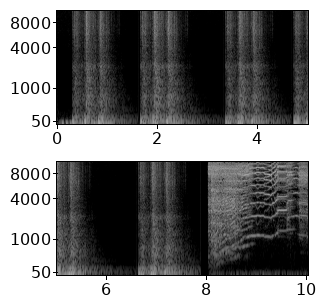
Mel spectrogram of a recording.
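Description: Loud, heavy knocking on the wooden front door of a house by two people on a dark, foggy, thundery night: five separate bursts of quick raps with booming, lingering tails, followed by a long, wavering creak. No one speaks.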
